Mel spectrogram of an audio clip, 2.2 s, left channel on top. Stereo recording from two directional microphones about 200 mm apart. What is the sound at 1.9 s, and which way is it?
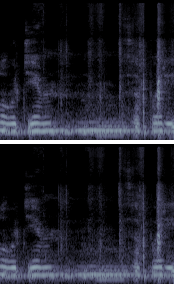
Speech, 15° left (ahead or behind).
